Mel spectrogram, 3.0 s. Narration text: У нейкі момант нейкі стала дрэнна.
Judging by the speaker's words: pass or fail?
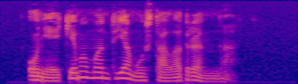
fail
